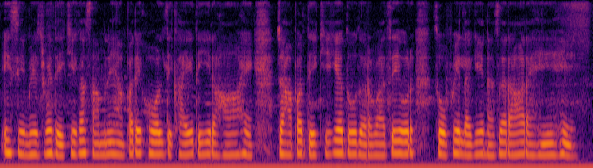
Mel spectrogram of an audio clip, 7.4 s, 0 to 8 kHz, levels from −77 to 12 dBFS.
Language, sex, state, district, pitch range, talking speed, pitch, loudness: Hindi, female, Rajasthan, Jaipur, 160-175 Hz, 210 wpm, 170 Hz, -18 LUFS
